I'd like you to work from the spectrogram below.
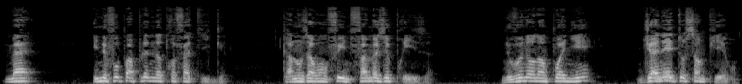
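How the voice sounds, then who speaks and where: Guy putting on a hearty bragging sergeant voice, pitched up, bouncy and husky. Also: big pitch swings, moderate pace, pauses often, heavily acted. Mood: friendly. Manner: hearty, loud, overly friendly. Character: boastful blustering gendarme sergeant, man.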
